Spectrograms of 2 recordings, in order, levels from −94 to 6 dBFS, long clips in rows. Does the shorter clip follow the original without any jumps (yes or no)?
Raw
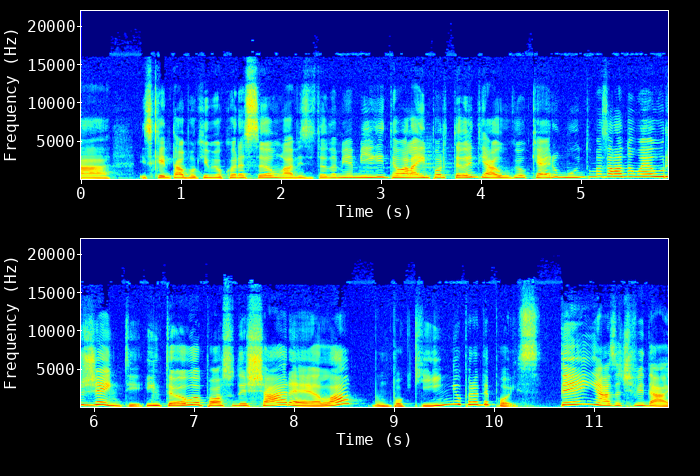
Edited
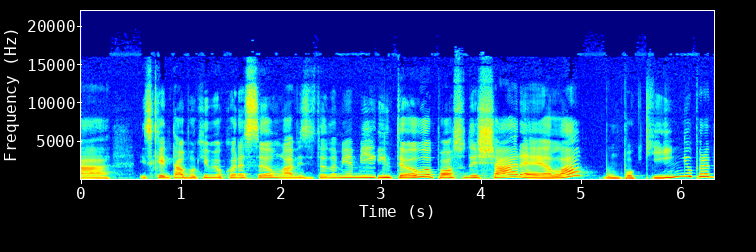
no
